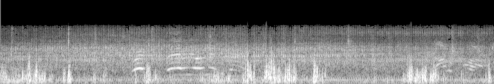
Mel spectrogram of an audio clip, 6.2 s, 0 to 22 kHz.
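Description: Diesel engine of a Case IH Farmall 45 compact tractor running at low revs with a steady low hum as the tractor pulls up and stops.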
